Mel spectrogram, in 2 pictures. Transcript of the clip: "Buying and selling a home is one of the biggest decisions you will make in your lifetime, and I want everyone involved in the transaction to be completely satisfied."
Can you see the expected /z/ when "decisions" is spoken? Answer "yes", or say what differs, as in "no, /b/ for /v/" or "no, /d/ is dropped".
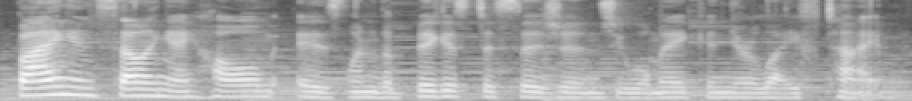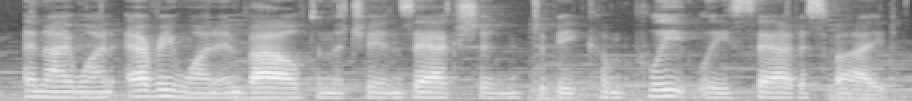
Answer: yes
